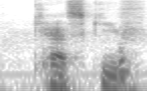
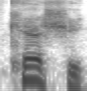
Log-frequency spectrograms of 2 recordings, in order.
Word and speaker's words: Keshi: then you could start making Keski, or is it Keski? Is that how you say it? I think it's Keshi, Keshi.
